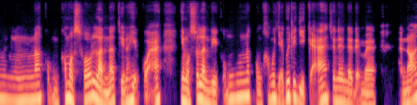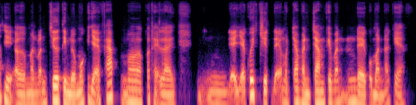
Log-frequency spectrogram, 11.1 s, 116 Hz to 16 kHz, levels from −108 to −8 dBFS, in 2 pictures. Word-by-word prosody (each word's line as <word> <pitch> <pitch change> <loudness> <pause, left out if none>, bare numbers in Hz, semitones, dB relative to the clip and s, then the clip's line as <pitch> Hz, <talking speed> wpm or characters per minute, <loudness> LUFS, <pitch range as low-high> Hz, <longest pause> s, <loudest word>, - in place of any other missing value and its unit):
n 140 +1 -3
nó 155 +1 +2
cũng 115 - -9
có - - -5
một 155 - +5
số 150 +5 +1
lần 150 -12 +4
á 135 - +2
thì 115 - -1
nó 130 - -1
hiệu 145 - +1
quả, 135 - 0 0.3
nhưng 135 - +3
một 120 - +2
số 155 - +1
lần 140 -6 +4
thì 110 -1 -1
cũng 160 +8 -2
nó 180 - +2
cũng 110 -10 -9
không 140 - -8
có - - +3
giải 135 - -3
quyết 175 - +3
cái 170 - +2
gì 115 - -1
cả, 145 +8 +1
cho 135 - -4
nên 130 -2 0
là 110 - 0
để - - -3
mà, 100 -2 -2 0.3
à, - - -10
nói 125 +7 +3
thì, 130 - +2
ừ, 100 0 0
mình 100 +1 -3
vẫn 115 +1 -3
chưa 140 +5 +6
tìm 120 -5 +2
được 95 - +3
một 110 - +1
cái - - -5
giải 120 - +3
pháp 165 +2 +3
mơ 120 -2 0
có - - -4
thể - - -5
là, 95 -1 0 0.4
ừm, 105 -1 -8
để - - +2
giải - - +2
quyết 190 - +6
triệt - - +1
để - - 0
100% 110 -2 +1
cái 120 - 0
vấn 130 +2 -4
đề 100 -4 +3
của - - -5
mình 90 -1 -1
á 110 - -8
kìa. 95 -3 -4
120 Hz, 340 wpm, -24 LUFS, 110-145 Hz, 0.4 s, chưa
